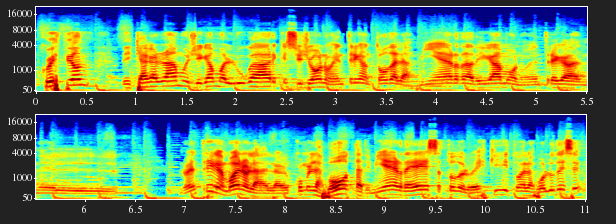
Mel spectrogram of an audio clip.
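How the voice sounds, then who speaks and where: A man's voice: fairly high pitch, animated, normal speed, bright, forceful tone, soft background music. A young man telling a casual, slangy anecdote to his viewers, rambling with fillers and breaking into laughs. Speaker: vlogger.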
